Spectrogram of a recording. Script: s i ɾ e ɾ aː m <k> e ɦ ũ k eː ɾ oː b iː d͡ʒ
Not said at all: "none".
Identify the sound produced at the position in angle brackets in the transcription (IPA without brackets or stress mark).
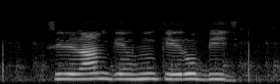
ɡ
